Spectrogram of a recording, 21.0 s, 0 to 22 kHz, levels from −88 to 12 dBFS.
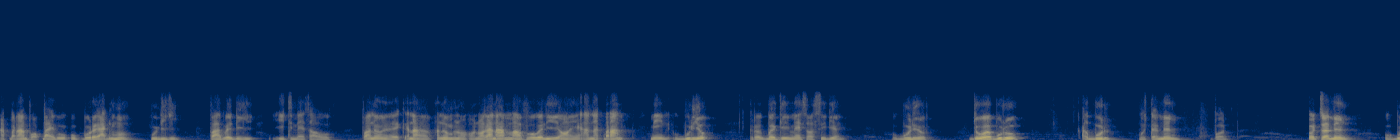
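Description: Nothing stood out on listening to this speech, which comes through an AMR wideband (HD Voice) codec at 12.65 kbit/s.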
